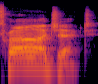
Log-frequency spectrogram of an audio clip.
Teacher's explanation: it is noun, so it is on the first syllable.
